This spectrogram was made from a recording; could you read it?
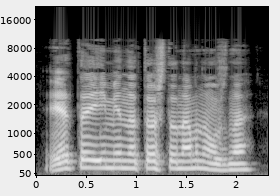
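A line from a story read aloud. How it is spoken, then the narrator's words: Happy. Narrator (Russian): сказал он, радостно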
